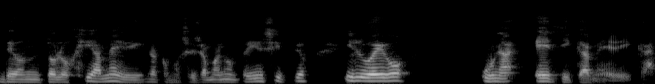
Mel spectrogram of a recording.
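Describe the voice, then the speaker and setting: In a very clean recording with a silent background and a dry, close sound with no echo, a man with a fairly high pitch speaks very slowly. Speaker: lecturer on medical law. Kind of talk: lecture. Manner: occasional stumbles and hesitations.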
